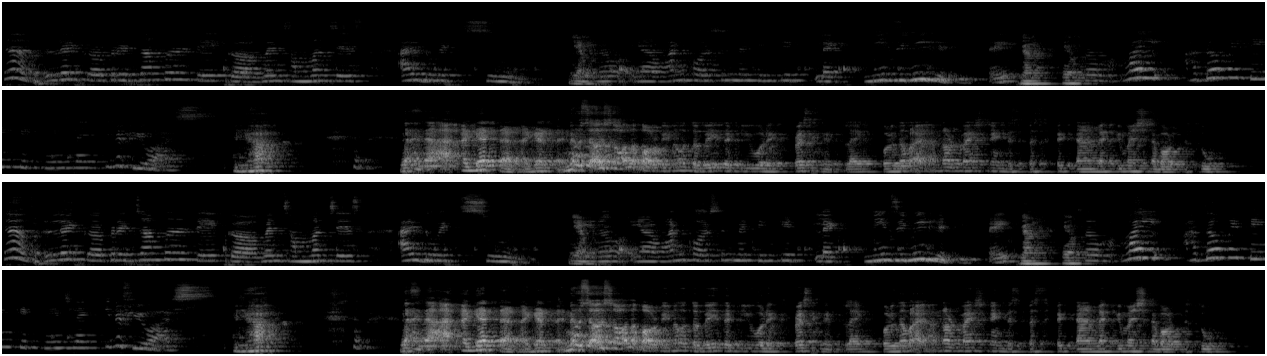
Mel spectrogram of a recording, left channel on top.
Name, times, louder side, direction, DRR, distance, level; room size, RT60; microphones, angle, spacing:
voice 1, 0.0-5.3 5.7-10.5 10.8-14.8 15.1-15.2 15.8-17.2, right 2 dB, 80° right, 1 dB, 2.4 m, -45 dB
voice 2, 10.2-10.8 14.9-15.3 16.6-23.0 23.4-24.7, right 1 dB, 20° right, -2 dB, 5.0 m, -34 dB
21.0 x 9.1 x 5.4 m, 0.63 s
head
